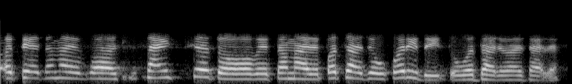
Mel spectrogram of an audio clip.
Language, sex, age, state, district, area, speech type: Gujarati, female, 18-30, Gujarat, Rajkot, urban, conversation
